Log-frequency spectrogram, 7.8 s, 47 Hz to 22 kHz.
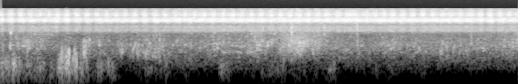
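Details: Cicadas buzzing on Badija, a Croatian island, 2024: an unbroken high, pulsating hiss over nearby sea, with splashing water bursts near the start and middle.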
